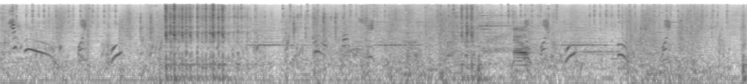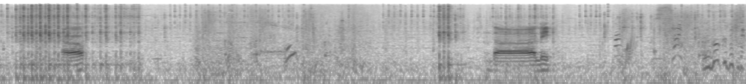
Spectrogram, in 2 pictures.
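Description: Game weapon strikes and magic blasts crash and whoosh in quick bursts.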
